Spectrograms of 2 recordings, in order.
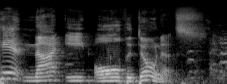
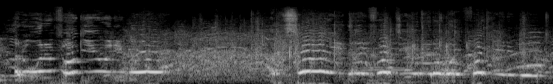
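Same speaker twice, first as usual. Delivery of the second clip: mock whiny crying. Comic begging the woman to let him go home, wailing. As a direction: wail it like a scared kid. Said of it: "Finally, I was like".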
